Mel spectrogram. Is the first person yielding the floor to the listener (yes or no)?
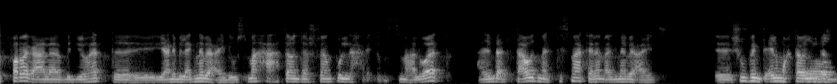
no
